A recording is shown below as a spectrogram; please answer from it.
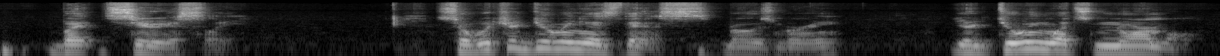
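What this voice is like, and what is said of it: Usual voice. Nothing is said of it.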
